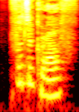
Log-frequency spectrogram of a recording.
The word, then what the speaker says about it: photograph: for an example like in the word photograph photograph with three syllables for the first syllable is create primary stress so in the second syllable is unstress or have zero stress this is sound because it carries a s then last craft is carate secondary stress so that's all about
